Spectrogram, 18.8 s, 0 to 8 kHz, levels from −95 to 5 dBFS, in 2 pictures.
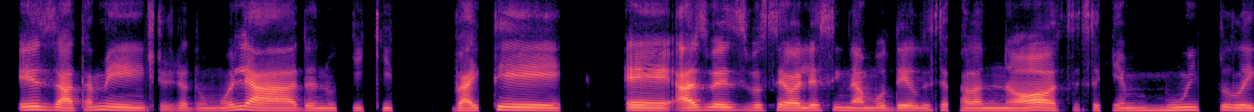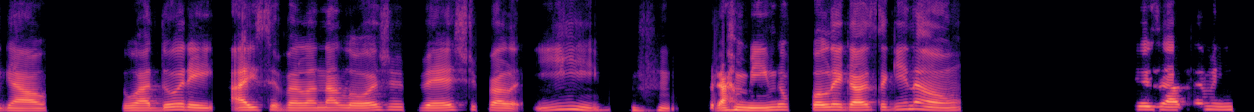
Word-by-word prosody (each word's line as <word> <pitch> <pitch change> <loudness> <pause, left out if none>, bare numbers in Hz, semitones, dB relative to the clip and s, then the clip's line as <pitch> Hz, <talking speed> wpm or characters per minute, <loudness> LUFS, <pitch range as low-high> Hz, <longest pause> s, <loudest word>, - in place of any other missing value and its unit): Exatamente, 190 -3 0
aí - - -10
eu - - -15
já 155 - -4
dou 155 +2 -11
uma 150 +1 -8
olhada 160 -6 +3
no 155 0 -4 0.2
que 165 - -8
que 160 - -7 0.4
vai 155 -1 +3
ter, 185 -5 +3 0.5
eh, 170 -2 +3
às 175 +1 +7
vezes, 185 -1 +1
você 180 +1 -2
olha 170 0 +3
assim 175 0 -7
na 155 -2 -1
modelo 160 0 -2
e - - -7
você 185 +2 -8
fala: 155 -1 -1
"Nossa, 155 +3 +3
isso - - -13
aqui 165 +1 -10
é - - -4
muito 170 +3 -4 0.2
legal, 155 -4 0 0.6
eu 160 - -4
adorei". 170 +1 0 0.2
Aí 180 +1 +4
você 180 - -7
vai 170 -1 0
lá 170 0 0
na 170 0 0
loja, 170 +4 -1
veste 175 +4 -1
e - - -16
fala: 160 -3 +1
"Ih, 195 -1 -6 0.8
pra - - +5
mim 170 -2 +2
não 195 +2 -1
ficou 185 0 +2
legal 190 -2 +5
isso 190 0 -7
aqui 210 +4 -5
não". 185 -8 +1 1.3
Exatamente. 210 0 -1
175 Hz, 160 wpm, -23 LUFS, 165-190 Hz, 1.3 s, às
